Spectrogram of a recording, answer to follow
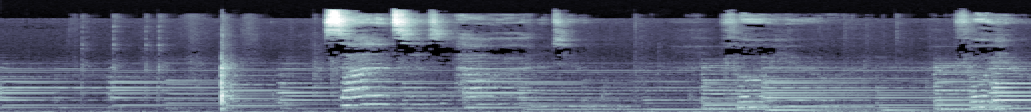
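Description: Live keyboard with a piano sound playing slow sustained chords, joined by a woman's singing voice from about three seconds in. A single sharp click about two seconds in.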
